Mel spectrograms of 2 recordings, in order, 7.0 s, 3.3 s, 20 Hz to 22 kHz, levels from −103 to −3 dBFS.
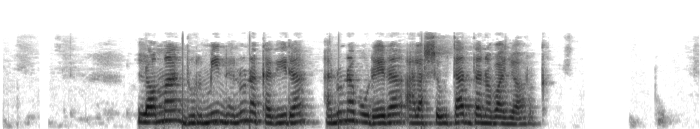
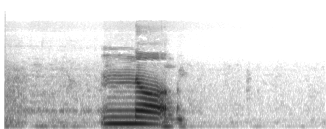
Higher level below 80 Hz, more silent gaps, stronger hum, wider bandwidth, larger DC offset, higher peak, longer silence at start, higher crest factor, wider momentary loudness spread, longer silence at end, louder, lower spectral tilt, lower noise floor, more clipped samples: first, -58 dBFS vs -74 dBFS; neither; neither; first, 7.4 kHz vs 4.8 kHz; neither; about the same, -2 dBFS vs -4 dBFS; first, 1.4 s vs 1 s; about the same, 18 dB vs 20 dB; second, 5 LU vs 23 LU; first, 1.65 s vs 1.45 s; about the same, -17 LUFS vs -19 LUFS; second, -6 dB/octave vs -9 dB/octave; second, -65 dBFS vs -74 dBFS; neither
